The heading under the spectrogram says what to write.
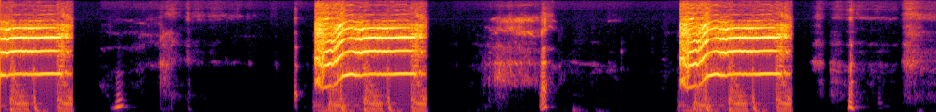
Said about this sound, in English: Yeah, that's a cow. Oh, that's a cow.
